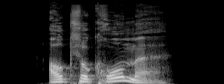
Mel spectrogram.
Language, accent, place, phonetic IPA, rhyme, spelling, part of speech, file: German, Germany, Berlin, [ˌaʊ̯ksoˈkʁoːmə], -oːmə, auxochrome, adjective, De-auxochrome.ogg
- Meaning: inflection of auxochrom: 1. strong/mixed nominative/accusative feminine singular 2. strong nominative/accusative plural 3. weak nominative all-gender singular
